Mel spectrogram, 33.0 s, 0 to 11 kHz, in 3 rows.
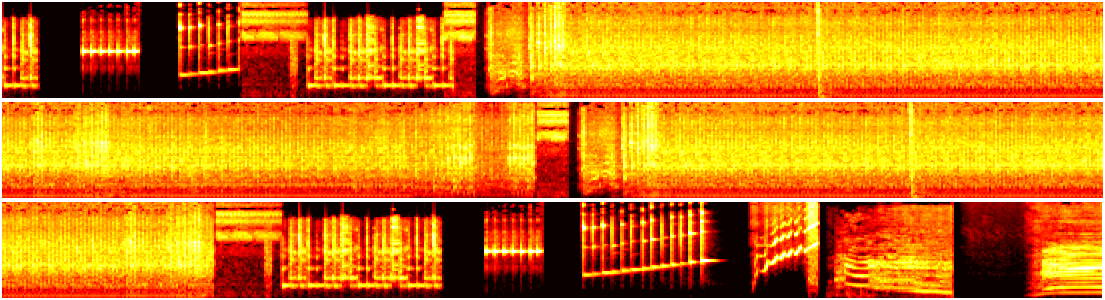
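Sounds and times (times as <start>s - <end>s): tractor engine running: 4.4s - 24.2s.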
